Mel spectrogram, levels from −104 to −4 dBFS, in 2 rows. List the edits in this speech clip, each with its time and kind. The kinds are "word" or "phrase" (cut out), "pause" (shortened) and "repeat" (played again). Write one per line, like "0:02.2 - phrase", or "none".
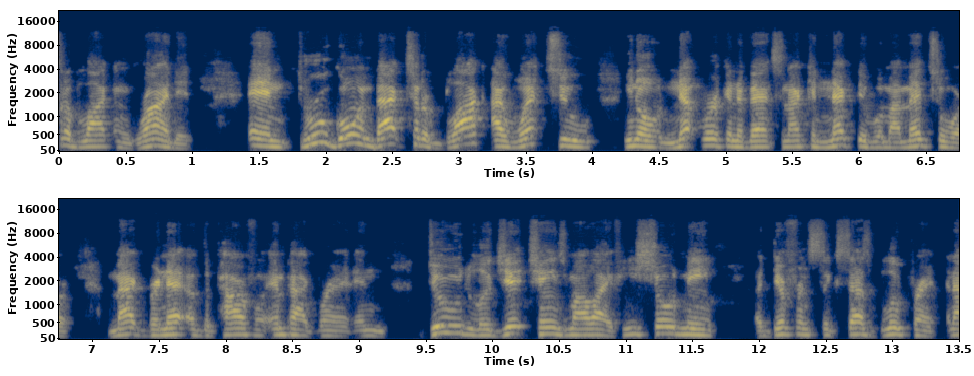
none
